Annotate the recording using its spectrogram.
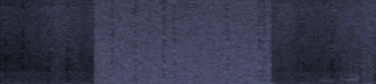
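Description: A radio receiver gives a sudden loud burst of noise.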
